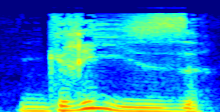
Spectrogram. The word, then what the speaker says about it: grise: Gris, don't pronounce the S, but then for the feminine form, grise. Remember?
